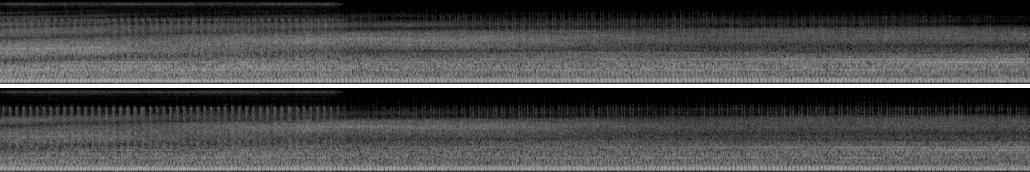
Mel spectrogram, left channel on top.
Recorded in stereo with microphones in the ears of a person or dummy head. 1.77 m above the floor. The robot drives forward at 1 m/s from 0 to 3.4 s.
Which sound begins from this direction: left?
A lawn mower, at 0.0 s.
